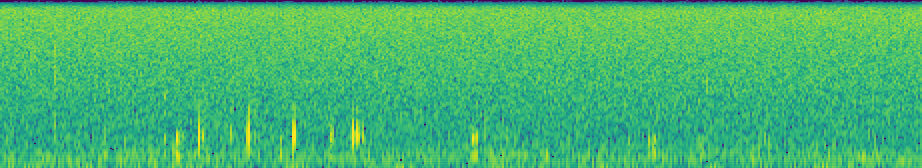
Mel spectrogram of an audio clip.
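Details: Human stomach grumbling during digestion, roommate talking in background: faint, scattered gurgles and small pops over a hissy background, ordinary bowel sounds (borborygmi).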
